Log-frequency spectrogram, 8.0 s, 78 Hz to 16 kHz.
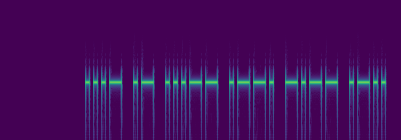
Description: Morse code, heard as a keyed tone, about 15 wpm, 700 Hz. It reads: VA3PYL
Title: DXCC-100 Call Signs - 6 Characters - Repeated 3x - 15wpm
